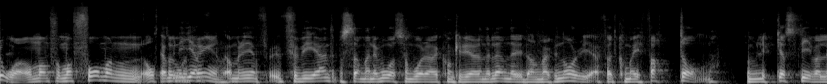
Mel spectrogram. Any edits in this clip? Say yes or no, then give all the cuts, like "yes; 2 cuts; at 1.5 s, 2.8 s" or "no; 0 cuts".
no; 0 cuts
